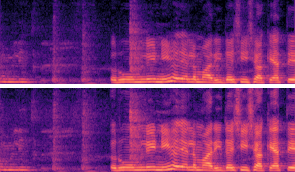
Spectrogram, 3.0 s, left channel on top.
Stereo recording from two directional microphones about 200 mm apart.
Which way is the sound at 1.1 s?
15° right (ahead or behind).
